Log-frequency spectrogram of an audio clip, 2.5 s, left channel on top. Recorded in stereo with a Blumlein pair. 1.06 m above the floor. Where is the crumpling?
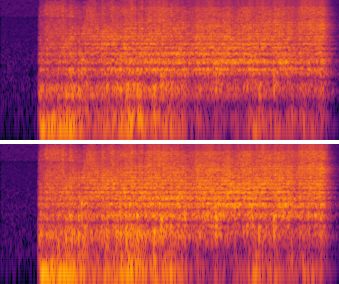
20° right, 0.8 m.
